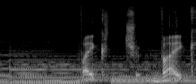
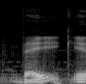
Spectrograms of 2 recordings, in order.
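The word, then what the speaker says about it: Vaike: Vike, it's Vike, right? I think that's how you say it. I once said perchance. That's funny though. That's funny. Saying perchance is funny. Is it Vake? I say Vike, but is it Vake? Vake? Oh, it's Vake. Enter the Vake. I've always pronounced it as Vike, but we'll go Vake. Vake tried to do 5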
